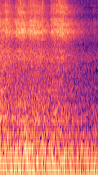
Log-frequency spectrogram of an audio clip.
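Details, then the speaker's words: Car idling with the AC switched on: a steady low droning hum turns to a shaky rumble and vibration. A scan tool traced it to the radiator fan; the fan motor has play and wobbles. "AC चालू हो गया। कंपन हो रहा है।"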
